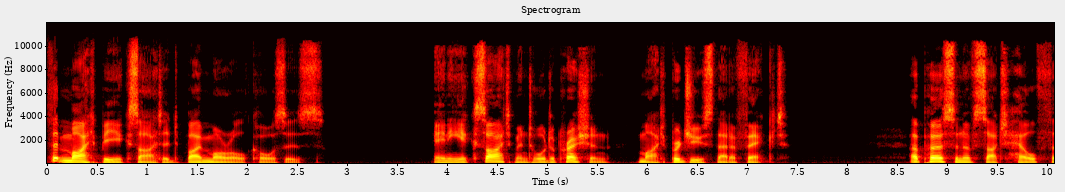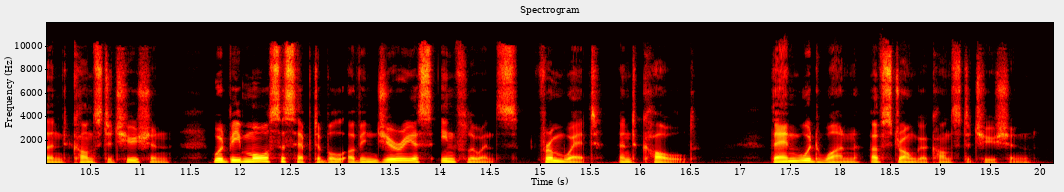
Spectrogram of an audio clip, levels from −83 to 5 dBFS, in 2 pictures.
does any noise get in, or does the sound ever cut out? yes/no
no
